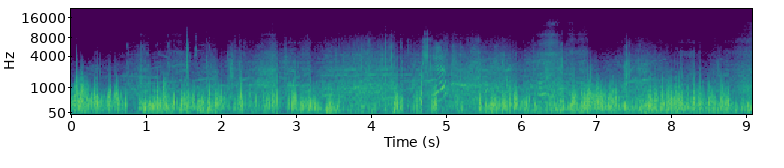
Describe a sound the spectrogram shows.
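Adults talk at a distance outdoors.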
